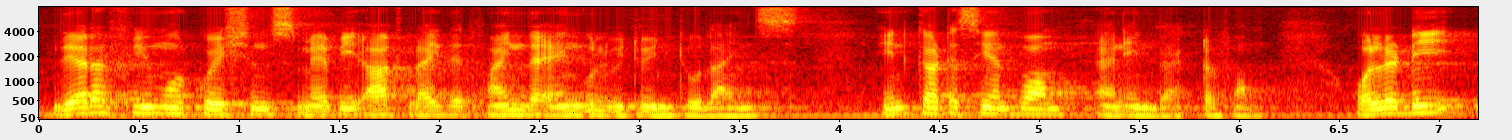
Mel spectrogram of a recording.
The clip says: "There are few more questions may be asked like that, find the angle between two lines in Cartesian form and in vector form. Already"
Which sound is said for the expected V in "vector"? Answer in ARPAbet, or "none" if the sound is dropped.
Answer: B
